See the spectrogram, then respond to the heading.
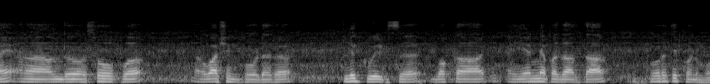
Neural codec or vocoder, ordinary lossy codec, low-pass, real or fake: codec, 16 kHz, 4 kbps, FunCodec, trained on LibriTTS, 50 frames a second; none; none; fake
